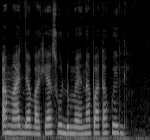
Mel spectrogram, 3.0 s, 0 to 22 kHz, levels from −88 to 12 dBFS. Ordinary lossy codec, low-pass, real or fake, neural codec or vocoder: none; none; real; none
